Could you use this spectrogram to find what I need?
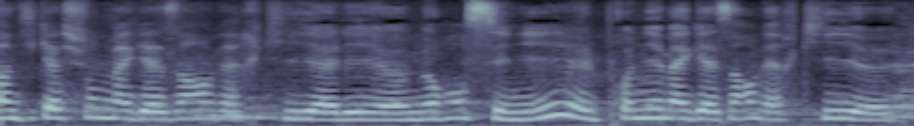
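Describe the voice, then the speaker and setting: The woman keeps her intonation fairly even and her pace fairly slow, with background noise noticeable behind her. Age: 30s. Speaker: apprentice optician, former nurse. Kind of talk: interview.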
